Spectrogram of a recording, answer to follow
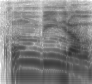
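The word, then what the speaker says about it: コンビニ: 자, 그래서 치카쿠니 자, 콘빈이라고 발음합니다.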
